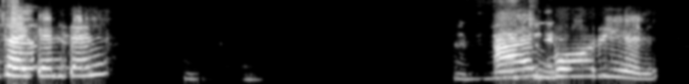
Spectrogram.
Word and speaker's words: arboreal: Wait, Arboreal. spelling? Miss ARBOREAL.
